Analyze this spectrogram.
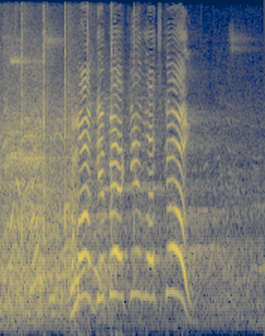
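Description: A referee's whistle blows in several short sharp bursts.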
